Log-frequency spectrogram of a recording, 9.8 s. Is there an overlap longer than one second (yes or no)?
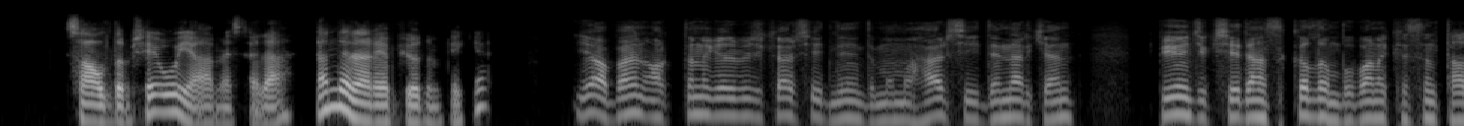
no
